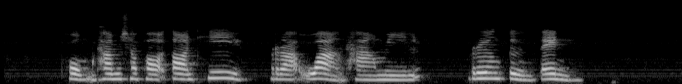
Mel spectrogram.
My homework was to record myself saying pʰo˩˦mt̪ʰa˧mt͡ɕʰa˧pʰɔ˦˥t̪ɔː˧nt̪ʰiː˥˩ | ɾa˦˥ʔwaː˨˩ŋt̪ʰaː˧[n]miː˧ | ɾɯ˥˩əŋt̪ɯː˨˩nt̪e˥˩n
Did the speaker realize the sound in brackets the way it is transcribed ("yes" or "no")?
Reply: no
